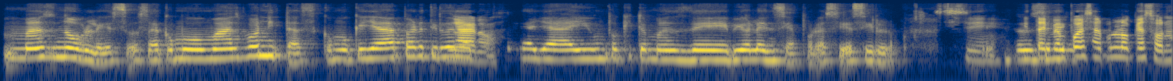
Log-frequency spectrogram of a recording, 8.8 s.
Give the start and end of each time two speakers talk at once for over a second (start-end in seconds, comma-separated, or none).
none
